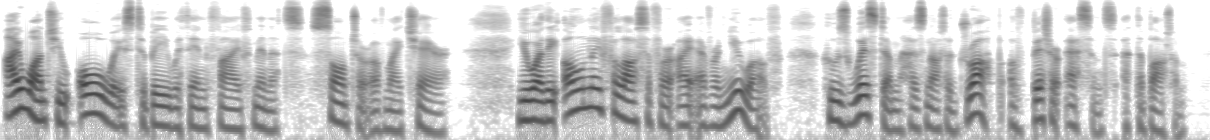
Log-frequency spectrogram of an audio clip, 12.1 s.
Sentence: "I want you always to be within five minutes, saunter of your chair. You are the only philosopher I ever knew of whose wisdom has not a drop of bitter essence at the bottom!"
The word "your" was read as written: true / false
false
